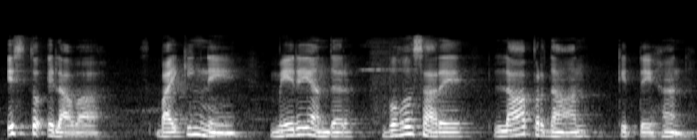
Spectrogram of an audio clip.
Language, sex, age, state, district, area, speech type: Punjabi, male, 30-45, Punjab, Jalandhar, urban, spontaneous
